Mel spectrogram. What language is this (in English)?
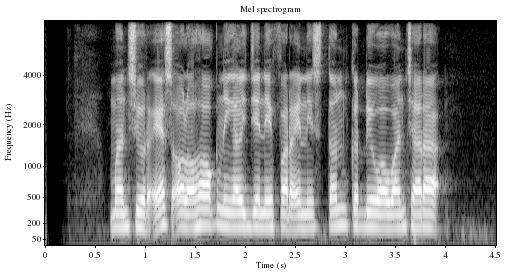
Sundanese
